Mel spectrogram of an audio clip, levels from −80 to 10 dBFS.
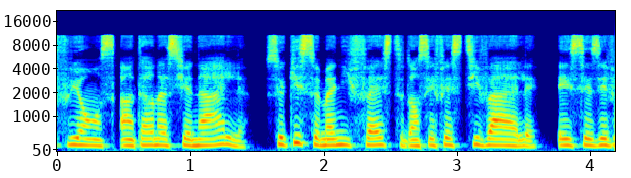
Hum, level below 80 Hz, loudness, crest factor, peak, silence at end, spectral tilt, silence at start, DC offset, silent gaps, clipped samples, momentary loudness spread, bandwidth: none; -56 dBFS; -15 LUFS; 16 dB; 0 dBFS; 0 s; -4.5 dB/octave; 0 s; under 0.1%; none; under 0.1%; 5 LU; 11 kHz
